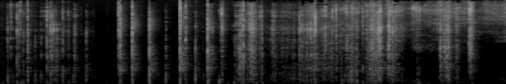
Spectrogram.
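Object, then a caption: Linked wooden block trivet. Long painted nails tap and scratch across a linked-block trivet made of solid wood pieces, giving quick, dry clicks with almost no ring. A run of sharp taps gives way to denser, bright scratching and rubbing over the blocks in a small, quiet space.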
